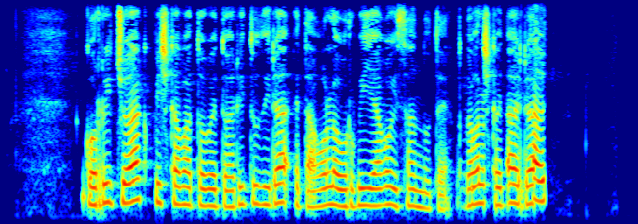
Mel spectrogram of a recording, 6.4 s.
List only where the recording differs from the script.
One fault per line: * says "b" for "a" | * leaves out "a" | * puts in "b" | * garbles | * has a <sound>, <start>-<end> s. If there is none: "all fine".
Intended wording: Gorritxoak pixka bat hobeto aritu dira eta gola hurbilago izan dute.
* garbles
